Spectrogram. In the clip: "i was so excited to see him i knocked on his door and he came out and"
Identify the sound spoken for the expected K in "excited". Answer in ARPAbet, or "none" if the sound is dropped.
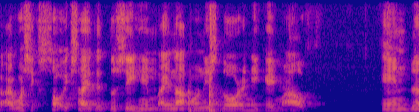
K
